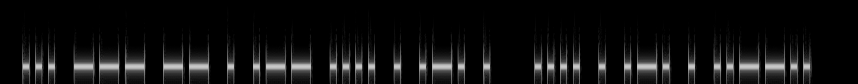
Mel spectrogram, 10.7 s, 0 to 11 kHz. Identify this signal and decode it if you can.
Morse code, heard as a keyed tone, about 15 wpm, 700 Hz. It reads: SOMEWHERE HERE?
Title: Sentences from Top 1400 Words 15wpm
